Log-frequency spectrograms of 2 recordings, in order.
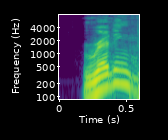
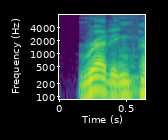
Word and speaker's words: Reading: Big thanks to Kayleen Stunts and my UK correspondent, Kevin Curtis Allen, for clarifying that R-E-A-D-I-N-G, Pennsylvania, Reading, Pennsylvania, is indeed pronounced Reading, Pennsylvania.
